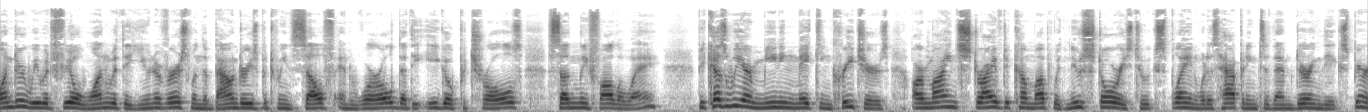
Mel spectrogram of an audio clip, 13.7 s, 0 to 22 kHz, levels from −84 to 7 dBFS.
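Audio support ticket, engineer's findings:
Listened through the whole speech recording and nothing wrong turned up, so no faults to log on this ticket.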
